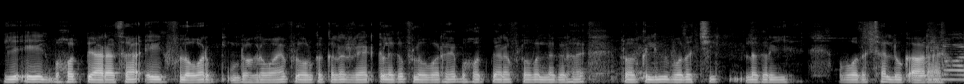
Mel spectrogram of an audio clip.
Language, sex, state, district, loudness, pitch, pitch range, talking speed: Hindi, male, Bihar, Patna, -21 LUFS, 115 Hz, 110-115 Hz, 235 wpm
